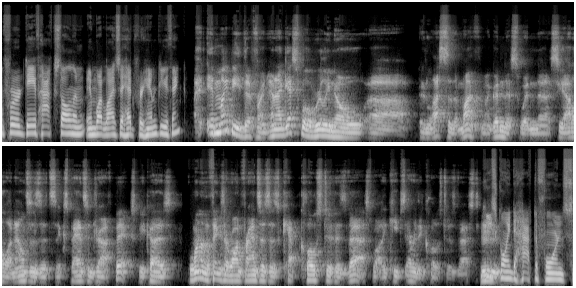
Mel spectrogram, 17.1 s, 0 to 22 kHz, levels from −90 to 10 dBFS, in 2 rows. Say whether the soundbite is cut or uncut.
cut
